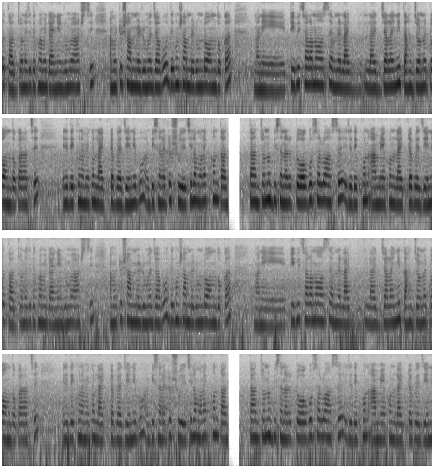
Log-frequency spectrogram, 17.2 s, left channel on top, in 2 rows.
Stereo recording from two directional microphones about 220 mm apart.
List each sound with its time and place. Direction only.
0.1 s a woman's voice: 15° left (ahead or behind)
